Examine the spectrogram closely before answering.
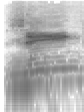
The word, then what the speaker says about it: Zhang: Am I pronouncing that right? Zhang.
